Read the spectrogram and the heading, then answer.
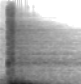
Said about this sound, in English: It is tall, made of beautifully carved wood, and displays a hunting scene of hounds chasing after a fox under a crescent moon. You open the door, you enter, and the door shuts behind you.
